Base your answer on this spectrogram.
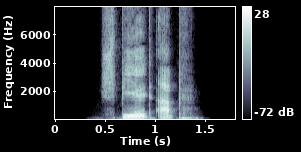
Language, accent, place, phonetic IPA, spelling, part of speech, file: German, Germany, Berlin, [ˌʃpiːlt ˈap], spielt ab, verb, De-spielt ab.ogg
- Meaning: inflection of abspielen: 1. second-person plural present 2. third-person singular present 3. plural imperative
